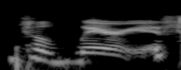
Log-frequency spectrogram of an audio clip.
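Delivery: ordinary delivery, nothing marked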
